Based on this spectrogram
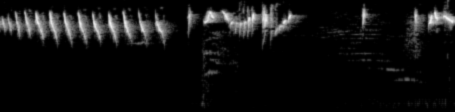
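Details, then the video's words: Sunbird song used for training songbirds: a quick run of high repeated downslurred notes, then a jumbled twitter with a faint lower tonal sound, and scattered high chips. "Masteran burung Kolibri"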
